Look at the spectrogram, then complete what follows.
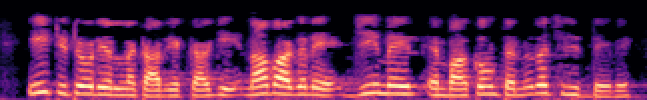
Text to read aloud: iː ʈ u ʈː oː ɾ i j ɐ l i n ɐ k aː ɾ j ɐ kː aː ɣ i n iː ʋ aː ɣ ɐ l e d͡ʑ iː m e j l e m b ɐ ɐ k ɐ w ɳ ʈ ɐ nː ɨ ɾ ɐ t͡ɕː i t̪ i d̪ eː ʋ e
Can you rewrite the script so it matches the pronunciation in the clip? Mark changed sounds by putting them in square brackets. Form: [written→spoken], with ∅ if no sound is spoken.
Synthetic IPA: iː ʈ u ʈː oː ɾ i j ɐ l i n ɐ k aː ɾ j ɐ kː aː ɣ i n [iː→aː] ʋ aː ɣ ɐ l e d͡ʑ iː m e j l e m b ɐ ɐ k ɐ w ɳ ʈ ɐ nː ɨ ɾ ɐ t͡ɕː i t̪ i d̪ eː ʋ e

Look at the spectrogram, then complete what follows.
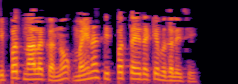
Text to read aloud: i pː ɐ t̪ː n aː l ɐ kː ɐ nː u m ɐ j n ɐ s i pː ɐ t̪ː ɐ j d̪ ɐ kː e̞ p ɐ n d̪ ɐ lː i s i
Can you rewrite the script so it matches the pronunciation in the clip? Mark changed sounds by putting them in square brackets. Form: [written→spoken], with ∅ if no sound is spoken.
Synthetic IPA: i pː ɐ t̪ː n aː l ɐ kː ɐ nː u m ɐ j n ɐ s i pː ɐ t̪ː ɐ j d̪ ɐ kː e̞ [p→b] ɐ [n→∅] d̪ ɐ [lː→l] i s i

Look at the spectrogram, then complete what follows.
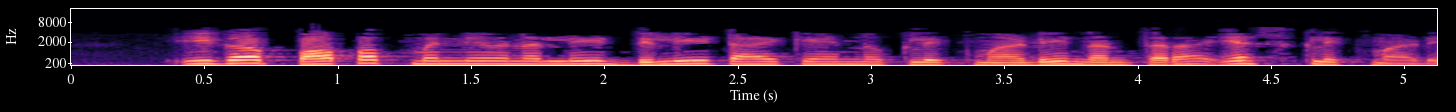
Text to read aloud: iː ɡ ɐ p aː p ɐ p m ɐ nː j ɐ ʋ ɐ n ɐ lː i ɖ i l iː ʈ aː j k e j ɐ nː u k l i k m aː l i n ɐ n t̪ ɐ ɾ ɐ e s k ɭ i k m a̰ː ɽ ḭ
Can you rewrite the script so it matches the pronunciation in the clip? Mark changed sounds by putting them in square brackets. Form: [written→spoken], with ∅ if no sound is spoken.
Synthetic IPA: iː ɡ ɐ p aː p ɐ p m ɐ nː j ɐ ʋ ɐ n ɐ lː i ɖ i l iː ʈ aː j k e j ɐ nː u k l i k m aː [l→ɽ] i n ɐ n t̪ ɐ ɾ ɐ e s k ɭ i k m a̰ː ɽ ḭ

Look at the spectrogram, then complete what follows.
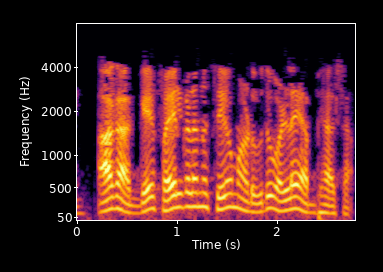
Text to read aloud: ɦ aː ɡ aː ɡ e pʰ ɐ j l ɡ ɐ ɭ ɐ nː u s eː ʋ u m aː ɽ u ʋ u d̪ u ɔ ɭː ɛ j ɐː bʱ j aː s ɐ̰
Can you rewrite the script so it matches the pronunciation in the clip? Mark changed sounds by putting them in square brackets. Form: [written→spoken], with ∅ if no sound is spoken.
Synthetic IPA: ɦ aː ɡ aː ɡ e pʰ ɐ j l ɡ ɐ ɭ ɐ nː u s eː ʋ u m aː ɽ u ʋ u d̪ u ɔ ɭː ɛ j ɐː bʱ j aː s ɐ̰

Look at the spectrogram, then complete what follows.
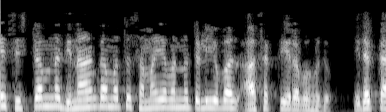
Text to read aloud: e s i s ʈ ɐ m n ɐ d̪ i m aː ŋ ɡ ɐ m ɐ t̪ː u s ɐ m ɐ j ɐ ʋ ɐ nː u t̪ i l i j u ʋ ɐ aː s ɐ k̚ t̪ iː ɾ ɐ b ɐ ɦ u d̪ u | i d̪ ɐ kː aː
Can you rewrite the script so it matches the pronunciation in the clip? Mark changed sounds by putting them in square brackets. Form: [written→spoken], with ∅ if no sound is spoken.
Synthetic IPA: e s i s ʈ ɐ m n ɐ d̪ i [m→n] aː ŋ ɡ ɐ m ɐ t̪ː u s ɐ m ɐ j ɐ ʋ ɐ nː u t̪ i [l→ɭ] i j u ʋ ɐ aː s ɐ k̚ t̪ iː ɾ ɐ b ɐ ɦ u d̪ u | i d̪ ɐ kː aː

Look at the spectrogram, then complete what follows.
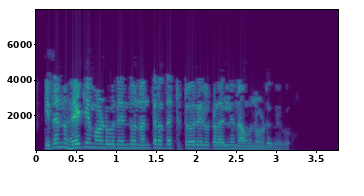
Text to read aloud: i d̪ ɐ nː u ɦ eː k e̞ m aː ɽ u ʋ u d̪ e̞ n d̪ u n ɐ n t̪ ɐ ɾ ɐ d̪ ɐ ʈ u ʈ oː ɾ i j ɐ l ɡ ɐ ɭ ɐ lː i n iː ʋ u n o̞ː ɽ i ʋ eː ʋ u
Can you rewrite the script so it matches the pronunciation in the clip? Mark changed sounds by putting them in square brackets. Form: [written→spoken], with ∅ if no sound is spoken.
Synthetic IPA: i d̪ ɐ nː u ɦ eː [k→ɡ] e̞ m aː ɽ u ʋ u d̪ e̞ n d̪ u n ɐ n t̪ ɐ ɾ ɐ d̪ ɐ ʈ u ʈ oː ɾ i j ɐ l ɡ ɐ ɭ ɐ lː i n [iː→aː] ʋ u n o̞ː ɽ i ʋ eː ʋ u

